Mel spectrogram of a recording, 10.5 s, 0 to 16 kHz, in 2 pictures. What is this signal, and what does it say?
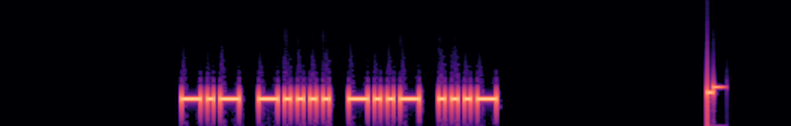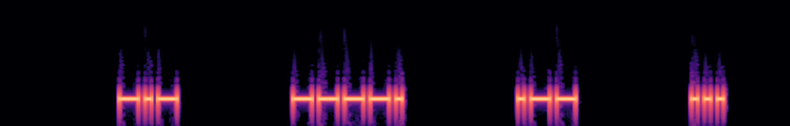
Morse code, heard as a keyed tone, about 28 wpm, spaced as for 14 wpm, 700 Hz. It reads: K6XV K9WS
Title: USA Call Signs - 4 Characters - 6x Character Spacing - 28wpm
